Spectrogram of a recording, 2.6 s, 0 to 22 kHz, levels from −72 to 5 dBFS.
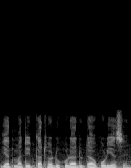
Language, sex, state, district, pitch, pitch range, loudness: Assamese, male, Assam, Kamrup Metropolitan, 95 Hz, 90-95 Hz, -14 LUFS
